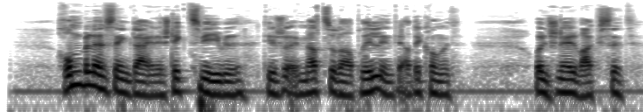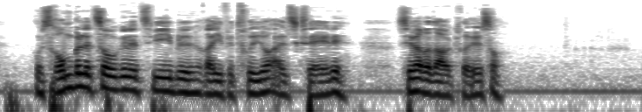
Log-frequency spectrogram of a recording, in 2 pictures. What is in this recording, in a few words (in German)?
"Rombela", schwaebisch; Rombela sind kleine Steckzwiebel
